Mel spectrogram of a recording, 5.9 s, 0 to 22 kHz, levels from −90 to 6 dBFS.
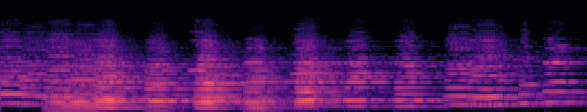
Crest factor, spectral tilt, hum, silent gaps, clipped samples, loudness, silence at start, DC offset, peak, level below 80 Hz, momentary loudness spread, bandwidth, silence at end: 20 dB; -5.5 dB/octave; none; none; under 0.1%; -35 LUFS; 0 s; under 0.1%; -16 dBFS; -68 dBFS; 10 LU; 11 kHz; 0 s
